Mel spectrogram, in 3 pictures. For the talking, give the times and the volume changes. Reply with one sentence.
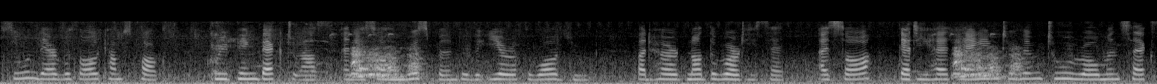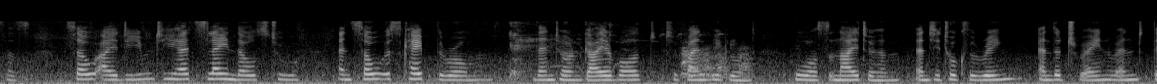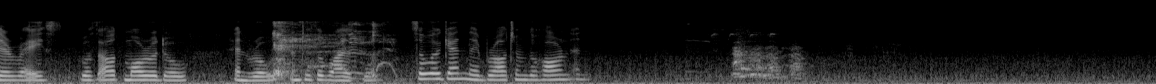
You can hear the talking from 0.0 to 29.1 s, at a steady volume.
